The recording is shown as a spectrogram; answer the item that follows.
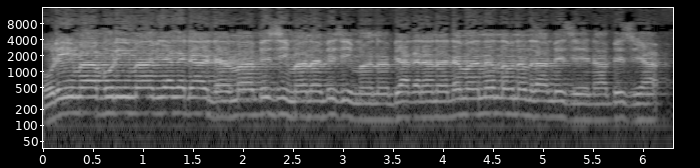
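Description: Burmese Buddhist monk's male voice chanting Pali paritta verses in one long drawn-out phrase on a nearly steady pitch, starting and stopping abruptly.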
